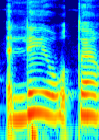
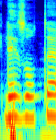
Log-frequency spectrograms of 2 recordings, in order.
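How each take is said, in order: First: The words are said separately, with no z link. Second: A z sound links the two words together. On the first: It means the heights. The speaker calls it right. "ما عنديش لا ليزون" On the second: It sounds like a different word. The speaker calls it wrong. "هي واحد الكلمه واحده اخرى يعني بدلت لو سونس ديال الكلمه"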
